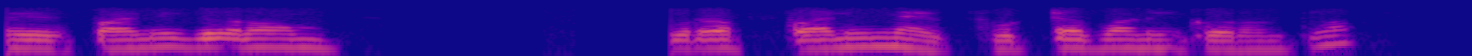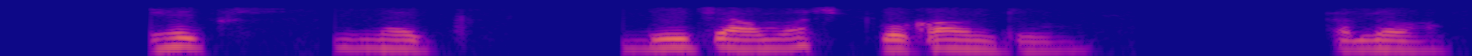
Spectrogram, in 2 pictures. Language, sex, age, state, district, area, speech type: Odia, male, 18-30, Odisha, Koraput, urban, conversation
